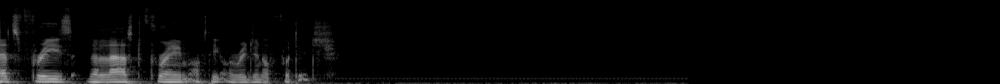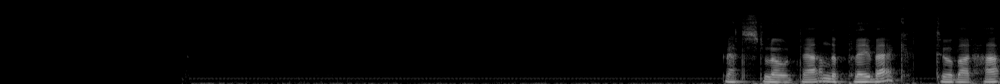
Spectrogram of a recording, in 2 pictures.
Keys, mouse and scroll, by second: 0.9 shift+click, 1.3-2.0 shift+scroll up 4, 3.0 Delete, 3.6 click, 4.1 scroll down 2, 4.9 scroll down 2, 6.9-9.1 drag, 9.7 click, 10.6-12.2 drag, 12.9 click, 13.7-15.5 drag, 15.7-16.1 scroll up 2, 16.6 scroll down 2, 18.4-20.0 drag.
